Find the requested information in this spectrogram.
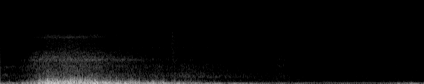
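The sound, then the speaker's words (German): A single slow breath, a soft airy rush that swells early, then fades gradually over about two seconds into near quiet. “Ein zweites Mal. Einatmen. Und wieder ausatmen.”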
